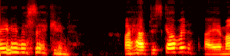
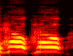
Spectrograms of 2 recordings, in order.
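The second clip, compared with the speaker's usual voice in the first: retold cry for help; 5 semitones higher, much slower than usual. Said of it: "that sounds like real distress".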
